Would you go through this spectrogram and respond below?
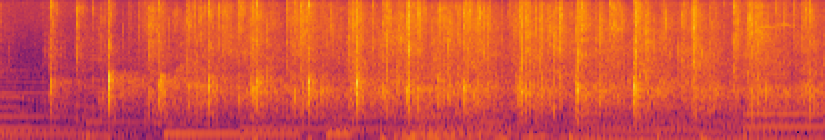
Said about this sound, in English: Just for the audio guys, ramp that applause up on the live stream so they think everybody went berserk. Well done. Well done.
